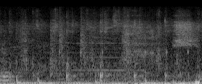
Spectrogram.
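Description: Wire whisk knocking and scraping against a stainless steel mixing bowl in quick irregular clicks as flour and baking powder are stirred together by hand.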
